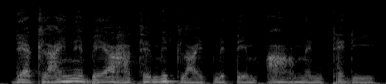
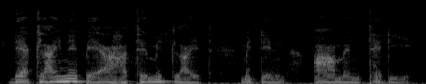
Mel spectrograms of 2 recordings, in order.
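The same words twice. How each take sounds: The two takes are said the same way.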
